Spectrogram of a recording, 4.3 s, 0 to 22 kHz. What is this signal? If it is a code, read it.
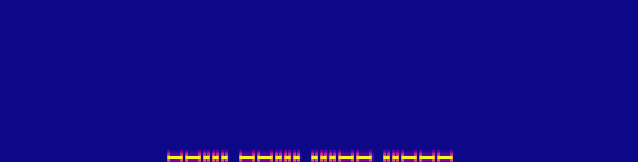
Morse code, heard as a keyed tone, about 38 wpm, 700 Hz. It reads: 7732
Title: Common Cut Numbers - 4-Digit 40wpm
